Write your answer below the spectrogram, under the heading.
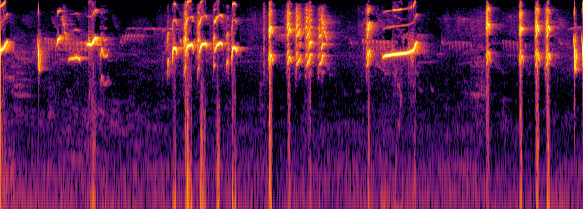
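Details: Oriental magpie-robin singing energetically: bursts of quick chirps, clicks and rattling notes mixed with short whistled slurs, broken by brief pauses between phrases.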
